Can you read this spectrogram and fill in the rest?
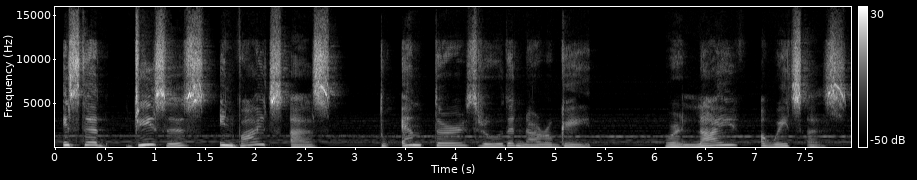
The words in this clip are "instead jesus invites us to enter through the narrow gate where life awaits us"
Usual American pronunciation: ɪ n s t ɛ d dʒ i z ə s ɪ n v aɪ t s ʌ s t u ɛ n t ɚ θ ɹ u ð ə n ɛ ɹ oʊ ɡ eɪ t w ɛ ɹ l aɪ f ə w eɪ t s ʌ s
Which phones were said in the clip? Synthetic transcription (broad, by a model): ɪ n s t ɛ d dʒ i s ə s ɪ n v aɪ t s ʌ s t u ɛ n t ɚ θ ɹ u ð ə n ɛ ɹ oʊ ɡ eɪ t w ɛ ɹ l aɪ f ə w eɪ t s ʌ s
